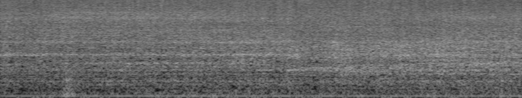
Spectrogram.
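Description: Chicken fillets sizzling steadily in hot melted butter in a cooking pot.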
